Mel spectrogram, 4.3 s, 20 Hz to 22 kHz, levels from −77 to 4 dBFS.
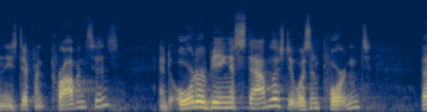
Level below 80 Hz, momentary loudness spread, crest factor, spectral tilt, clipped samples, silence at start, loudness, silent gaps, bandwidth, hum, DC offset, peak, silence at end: -64 dBFS; 14 LU; 16 dB; -6.5 dB/octave; under 0.1%; 0 s; -17 LUFS; none; 12 kHz; none; under 0.1%; -2 dBFS; 0 s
